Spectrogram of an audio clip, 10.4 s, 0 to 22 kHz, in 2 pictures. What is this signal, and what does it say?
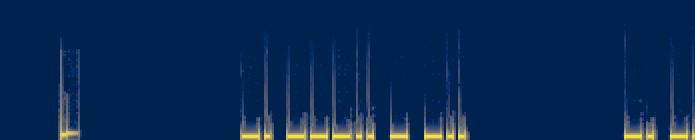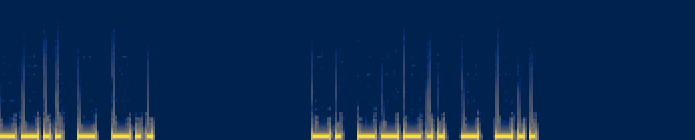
Morse code, heard as a keyed tone, about 28 wpm, 700 Hz. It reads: N8TD N8TD N8TD
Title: Easy Call Signs Repeated 3x - 28wpm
